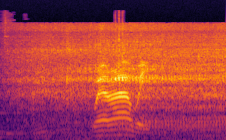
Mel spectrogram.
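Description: A man's short questioning utterance, "We? Uh", about a second in, over steady outdoor street noise with a faint hum of traffic.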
